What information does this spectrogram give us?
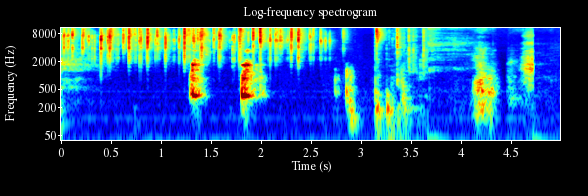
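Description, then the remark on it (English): Rapid, irregular clacking of typing on a computer keyboard, with a few heavier, louder key strikes mixed into the steady patter of clicks. “Uh, keeping at this computer.”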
